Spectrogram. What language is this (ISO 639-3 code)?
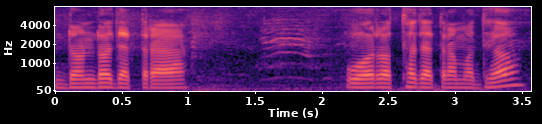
ori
